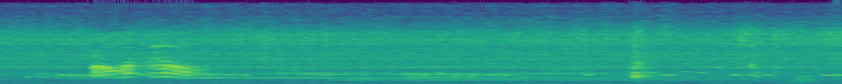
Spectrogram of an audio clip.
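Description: Electronic warbling chirp from a small TV-show robot, a short burst about half a second in, followed by sustained background music tones.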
